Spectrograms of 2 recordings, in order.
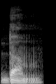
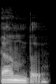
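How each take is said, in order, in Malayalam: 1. ഈ വാക്ക് b ശബ്ദമില്ലാതെയാണ് അവസാനിക്കുന്നത്. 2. ഈ വാക്ക് കേൾക്കാവുന്ന b ശബ്ദത്തോടെയാണ് അവസാനിക്കുന്നത്. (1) "ബി ലെറ്റർ അവിടെ നമ്മൾ സൈലന്റ് ആക്കി വെക്കണം" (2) "ദിസ് ഈസ് നോട്ട് ഡംബ്"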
